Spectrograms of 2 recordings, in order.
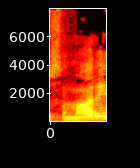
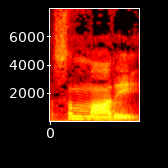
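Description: First: The m sound is short and light. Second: The m sound is held long and tight. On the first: The speaker calls it wrong. "ਇਸ ਨੂੰ ਸਮਾਰੇ ਨੀ ਕਹਿਣਾ" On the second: The speaker calls it right. "ਥੋੜਾ ਜਿਹਾ ਕੱਸ ਕੇ ਉਚਾਰਨ ਕਰਨਾ"

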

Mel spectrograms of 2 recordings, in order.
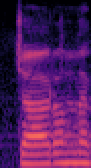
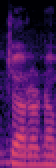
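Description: First: The final n is dental, tongue behind teeth. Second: The final n is retroflex, tongue curled back. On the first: "ਪਰ ਜਿੱਥੇ ਨੰਨਾ ਹੈ" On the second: "ਜਿੱਥੇ ਚਰਨ ਨਾਣਾ ਲਿਖਿਆ ਉੱਥੇ ਚਰਨ ਬੋਲਾਂਗੇ"

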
